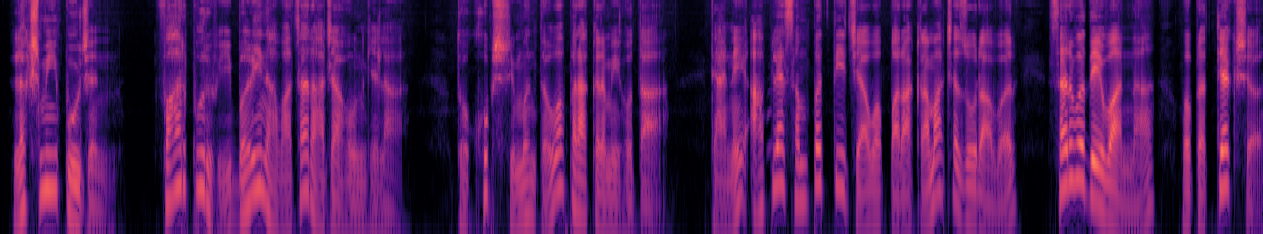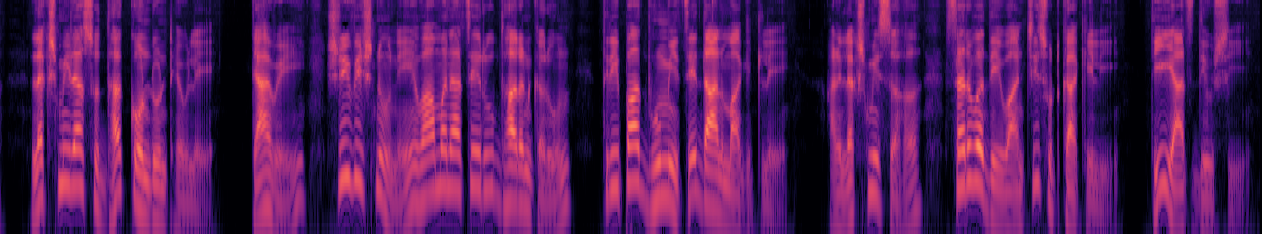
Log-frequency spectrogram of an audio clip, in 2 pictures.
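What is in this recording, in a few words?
Marathi India male narrative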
